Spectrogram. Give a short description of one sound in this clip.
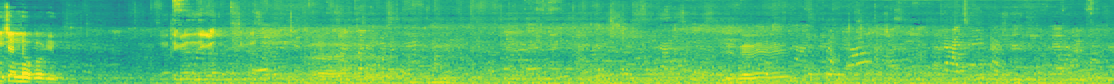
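A young man speaks into a microphone through loudspeakers in a large echoing hall.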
